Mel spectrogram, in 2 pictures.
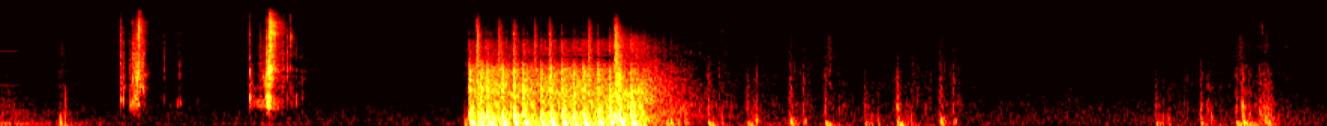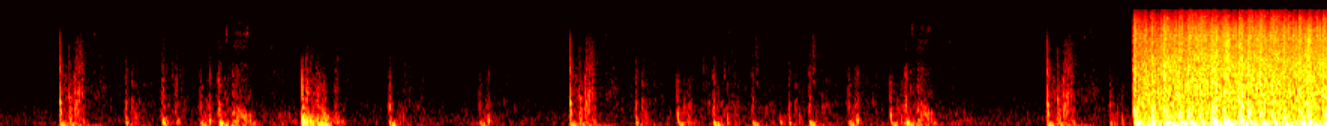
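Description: Gunfire in the BGMI (PUBG) mobile team deathmatch, with sharp bursts of automatic shots and single cracks, two long loud volleys, and a scatter of rapid clicks and footsteps between them.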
